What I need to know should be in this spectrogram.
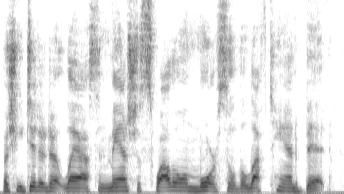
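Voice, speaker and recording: A woman reading a storybook aloud as an audiobook narrator, in an expressive scripted style. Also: low voice, fast talker, no echo.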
